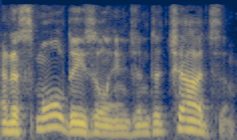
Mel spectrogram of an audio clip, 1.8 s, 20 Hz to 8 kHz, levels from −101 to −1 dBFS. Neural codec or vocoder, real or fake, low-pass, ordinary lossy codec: none; real; 7.2 kHz; MP3, 64 kbps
